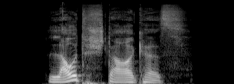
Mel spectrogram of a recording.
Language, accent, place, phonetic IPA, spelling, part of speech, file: German, Germany, Berlin, [ˈlaʊ̯tˌʃtaʁkəs], lautstarkes, adjective, De-lautstarkes.ogg
- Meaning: strong/mixed nominative/accusative neuter singular of lautstark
